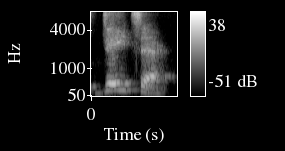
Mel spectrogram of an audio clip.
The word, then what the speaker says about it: data: age it is not data but the americans will say data but we speak the british english so it's data data uh the same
